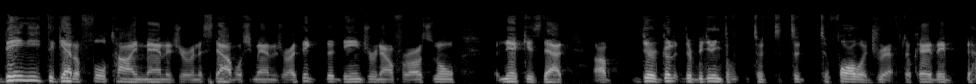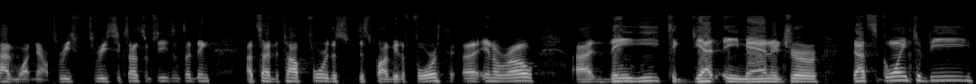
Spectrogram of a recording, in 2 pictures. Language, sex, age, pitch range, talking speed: English, male, 30-49, 125-155 Hz, 210 wpm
